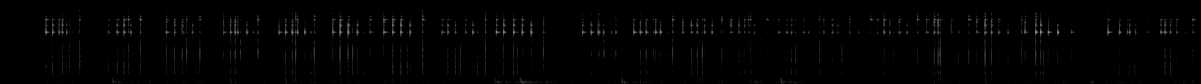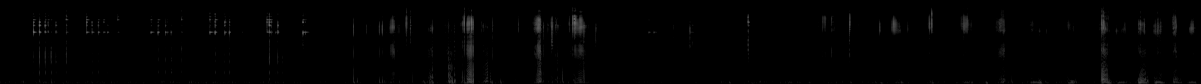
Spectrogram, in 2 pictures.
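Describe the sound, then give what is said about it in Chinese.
An empty glass bottle is handled, giving many quiet, irregular clinks, taps and light scraping sounds of glass. The clattering runs throughout, sometimes in quick clusters and sometimes in sparse single touches, with no talking. “换了一个玻璃的空瓶子”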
